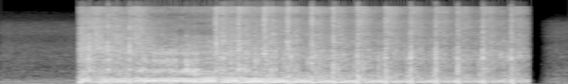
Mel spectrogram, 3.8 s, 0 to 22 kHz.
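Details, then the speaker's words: 2022 Honda Grom with a tune that makes it backfire and blow flames: loud, sharp pops about four per second for three seconds. Every exhaust hanger has broken off. "like every hanger on the thing broke off could be my fault i had that uh eraser tuner where it backfires and um blows flames out"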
